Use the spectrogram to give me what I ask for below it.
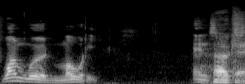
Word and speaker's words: Māori: I've noticed you say I feel like in English we say Maori, but you say Maori.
